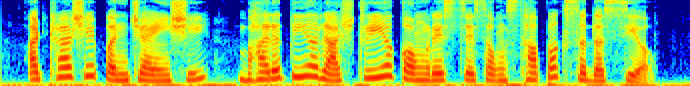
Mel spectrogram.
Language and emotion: Marathi, neutral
